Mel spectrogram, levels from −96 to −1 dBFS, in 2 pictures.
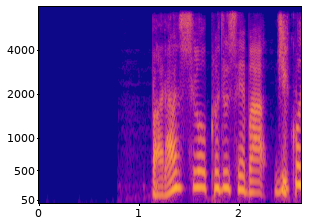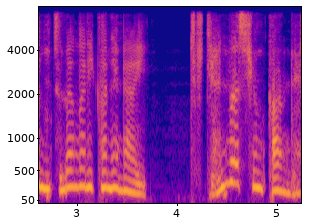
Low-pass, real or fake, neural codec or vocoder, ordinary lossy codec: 7.2 kHz; fake; codec, 24 kHz, 1.5 kbps, HILCodec; none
